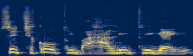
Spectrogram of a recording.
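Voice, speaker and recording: A man putting questions in a phone discussion, with deliberate, formal phrasing. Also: a little high, gravelly, husky, dry recording. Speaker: interviewer. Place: recorded audio call.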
